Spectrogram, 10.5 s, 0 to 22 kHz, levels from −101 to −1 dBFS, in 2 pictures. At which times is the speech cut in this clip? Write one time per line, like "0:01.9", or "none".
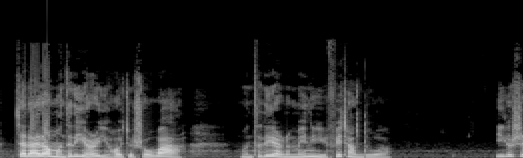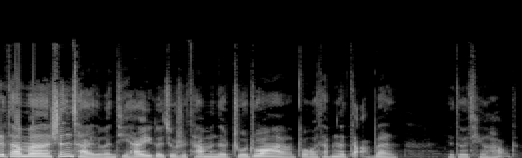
none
